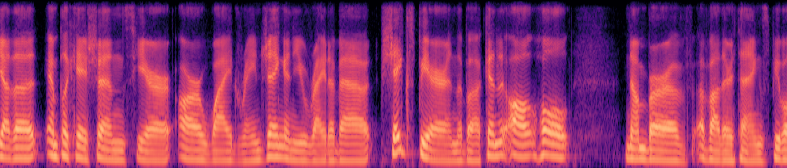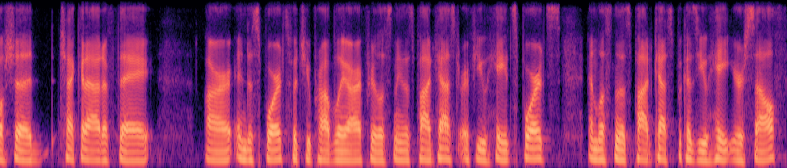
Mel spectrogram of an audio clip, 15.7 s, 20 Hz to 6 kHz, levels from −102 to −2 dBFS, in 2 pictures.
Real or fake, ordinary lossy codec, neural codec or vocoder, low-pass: real; Opus, 24 kbps; none; 5.4 kHz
